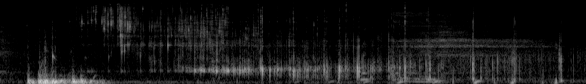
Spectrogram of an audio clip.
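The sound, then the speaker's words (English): Liquid glugs and splashes as a 12% beer pours from a freshly opened bottle into a glass, starting with a thick burst and settling into a steady, bubbly stream with fizzing and faint clinks. “Here we go with the pour.”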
